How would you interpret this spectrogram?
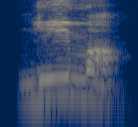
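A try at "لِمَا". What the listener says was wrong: Good.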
